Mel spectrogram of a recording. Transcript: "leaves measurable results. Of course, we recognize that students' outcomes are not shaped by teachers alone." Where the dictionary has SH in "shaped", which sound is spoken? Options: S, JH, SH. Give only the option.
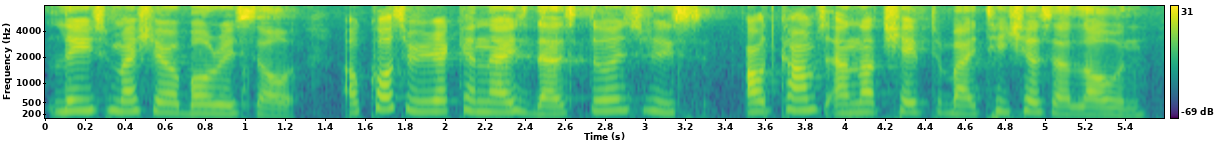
SH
